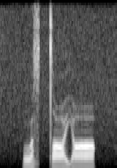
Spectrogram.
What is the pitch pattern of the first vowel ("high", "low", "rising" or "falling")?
high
